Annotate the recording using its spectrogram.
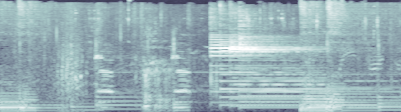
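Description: Background music score: sustained instrumental chords that change every half second or so, with a high note held through the second half.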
